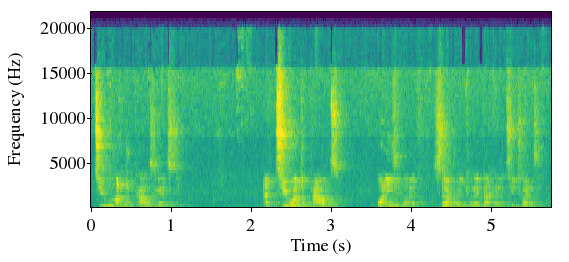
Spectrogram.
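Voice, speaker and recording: A man's voice: medium pitch, a little fast. A man working as an auctioneer, calling live bids with repeated prices and increments. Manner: repetitive chanting of prices and increments. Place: auction sale room, indoors. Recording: echoey room, distant mic, background noise.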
